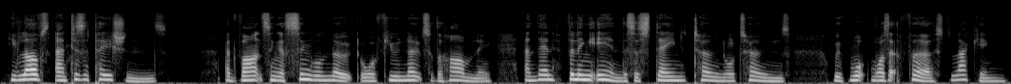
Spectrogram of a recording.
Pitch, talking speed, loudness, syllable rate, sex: 180 Hz, 165 wpm, -20 LUFS, 5.1 syllables/s, female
